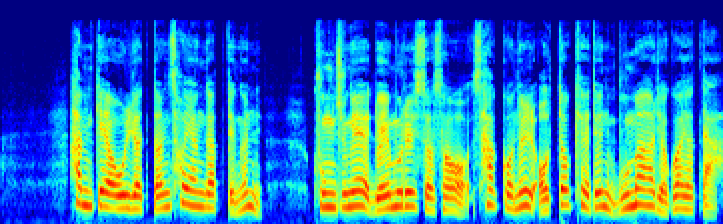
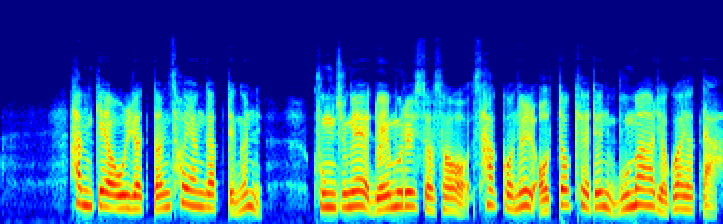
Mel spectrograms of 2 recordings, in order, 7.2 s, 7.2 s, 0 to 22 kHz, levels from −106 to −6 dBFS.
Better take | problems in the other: first | muffled; slightly; fading above 3.5 kHz

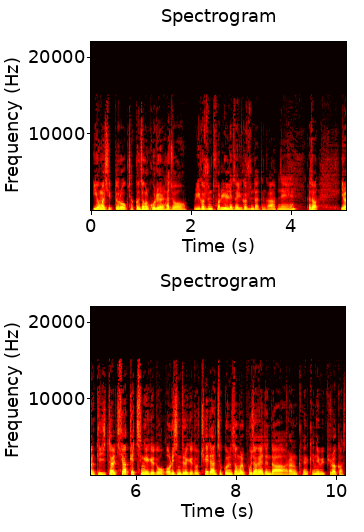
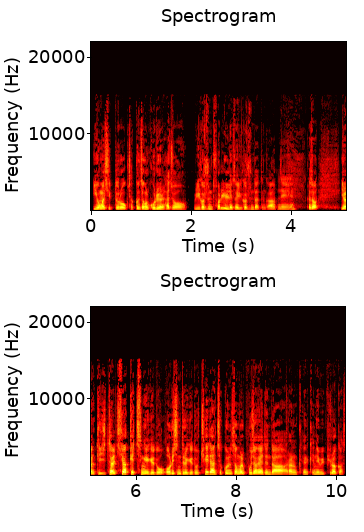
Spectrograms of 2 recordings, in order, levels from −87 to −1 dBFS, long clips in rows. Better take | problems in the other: first | thin; somewhat; fading below 350 Hz

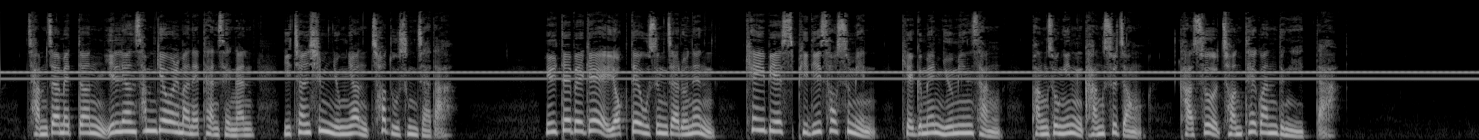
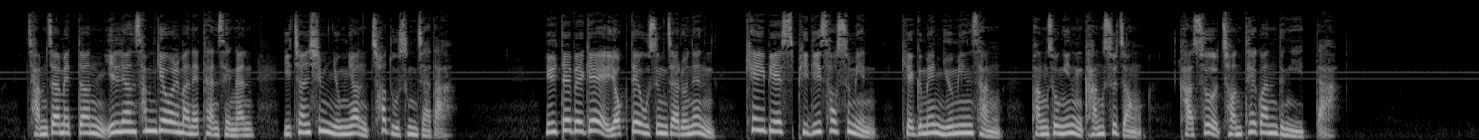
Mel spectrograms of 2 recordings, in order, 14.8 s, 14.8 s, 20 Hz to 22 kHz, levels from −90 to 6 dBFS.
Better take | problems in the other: second | high-pitched whine; loud; throughout; 2.5 kHz, 6 dB below the speech; faint in the second

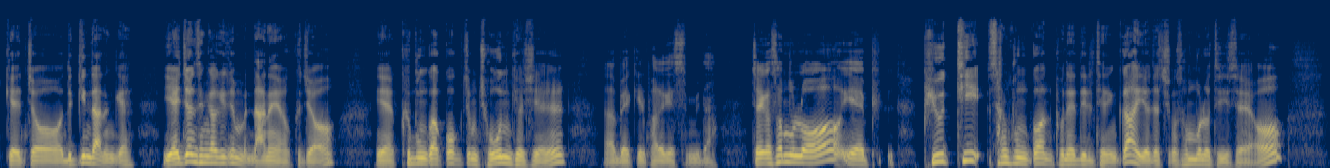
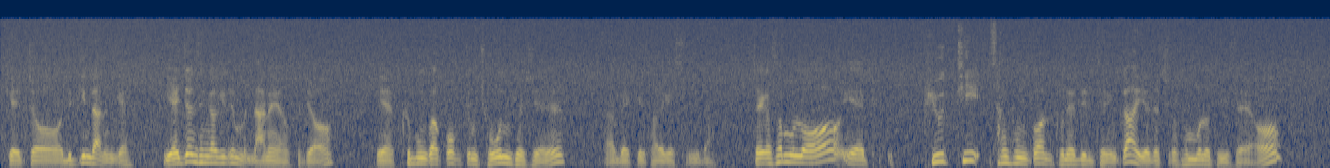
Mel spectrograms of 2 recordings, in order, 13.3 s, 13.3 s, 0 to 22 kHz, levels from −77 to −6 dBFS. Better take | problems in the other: first | hiss; loud; throughout; 7 dB below the speech

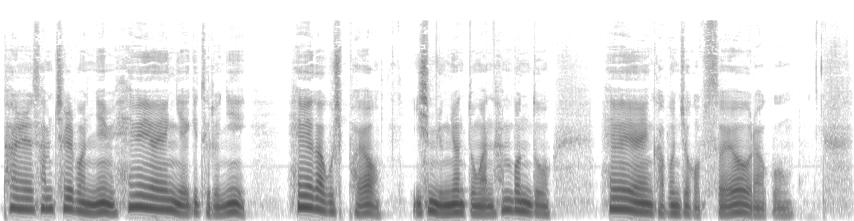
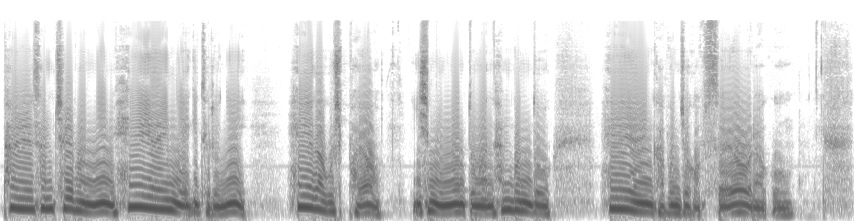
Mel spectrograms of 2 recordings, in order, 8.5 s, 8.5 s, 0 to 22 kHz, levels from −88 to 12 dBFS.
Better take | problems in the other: first | distortion; heavy; 6 dB below the speech

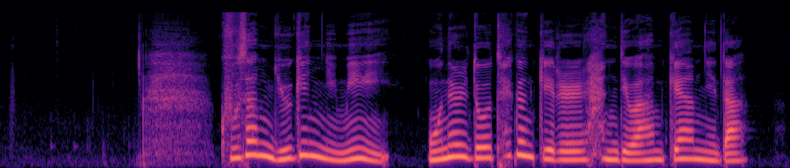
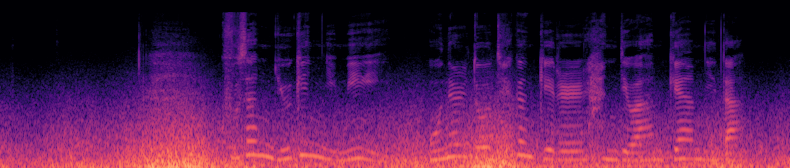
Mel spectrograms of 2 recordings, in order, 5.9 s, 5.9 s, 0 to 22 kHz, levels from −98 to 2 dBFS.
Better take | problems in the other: first | wind noise on the microphone; heavy; 1 dB below the speech

